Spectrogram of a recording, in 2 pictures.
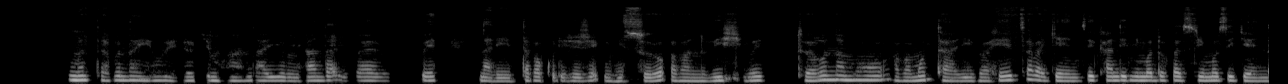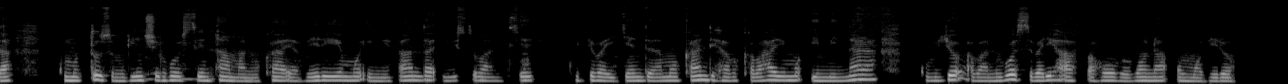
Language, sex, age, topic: Kinyarwanda, female, 18-24, government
